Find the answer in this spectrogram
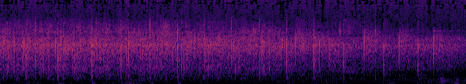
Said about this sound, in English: Give her a clap, brothers and sisters.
